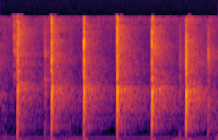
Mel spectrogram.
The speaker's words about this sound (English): That clap is in stereo, not in the middle channel.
